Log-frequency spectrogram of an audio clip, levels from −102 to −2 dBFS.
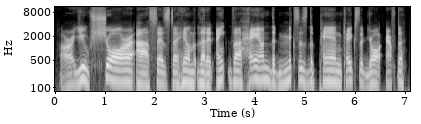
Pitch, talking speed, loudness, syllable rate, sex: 135 Hz, 160 wpm, -18 LUFS, 3.8 syllables/s, male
